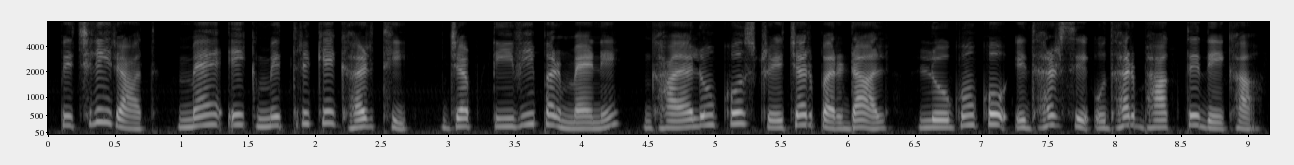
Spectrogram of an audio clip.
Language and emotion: Hindi, neutral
